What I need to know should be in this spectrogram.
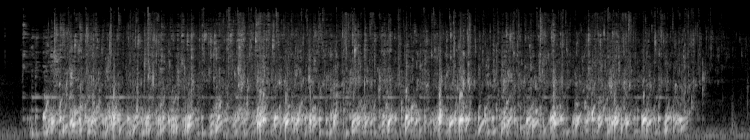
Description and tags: blowing bubbles in a bottle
